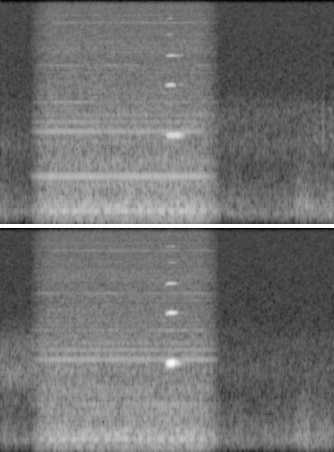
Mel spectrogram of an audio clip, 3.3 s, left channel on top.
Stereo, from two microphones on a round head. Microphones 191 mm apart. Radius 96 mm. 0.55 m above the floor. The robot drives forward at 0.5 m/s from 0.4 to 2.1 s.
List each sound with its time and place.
1.6 s a violin: 20° right (ahead or behind), 2 m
